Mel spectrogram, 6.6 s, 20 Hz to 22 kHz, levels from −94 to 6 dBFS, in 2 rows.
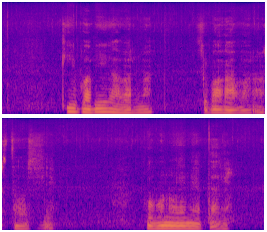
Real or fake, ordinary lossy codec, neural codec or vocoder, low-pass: fake; none; codec, 44.1 kHz, 7.8 kbps, Pupu-Codec; none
